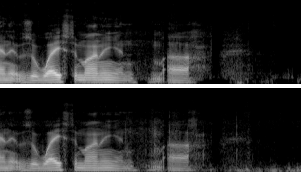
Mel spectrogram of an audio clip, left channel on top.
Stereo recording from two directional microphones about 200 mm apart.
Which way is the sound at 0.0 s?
50° left (ahead or behind).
